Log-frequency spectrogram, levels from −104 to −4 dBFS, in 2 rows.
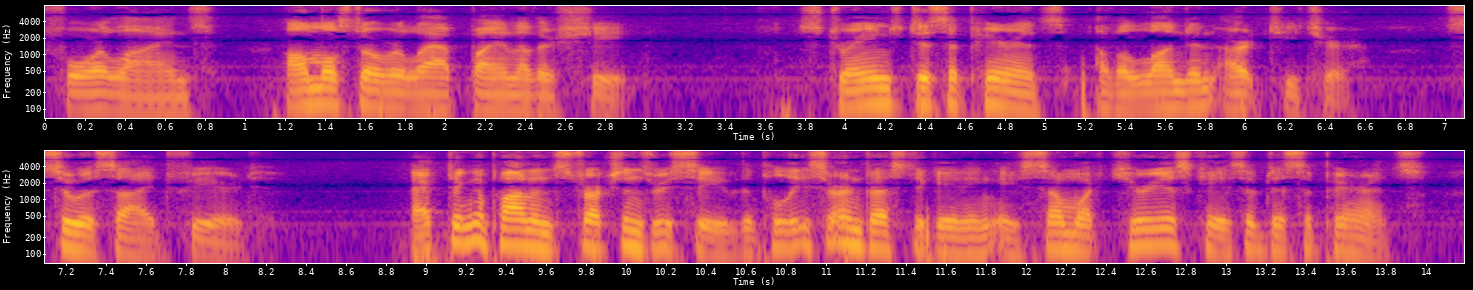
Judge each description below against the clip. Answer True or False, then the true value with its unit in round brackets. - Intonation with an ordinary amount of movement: True (4.0 semitones)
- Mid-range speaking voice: False (110 Hz)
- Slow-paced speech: True (125 wpm)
